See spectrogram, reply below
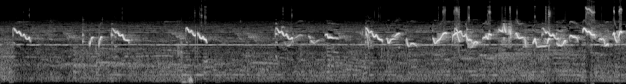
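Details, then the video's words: Ciak song of a wild-caught Lombok white-eye in breeding excitement: high downslurred whistled notes in short spaced phrases, then a rapid jumbled chatter of bright chirps, with a faint steady tone behind. "Ciak Joss Kecial Kuning GEBOKAN LIAR Ampuh Naikin BIRAHI Bikin AKTIF BUNYI"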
